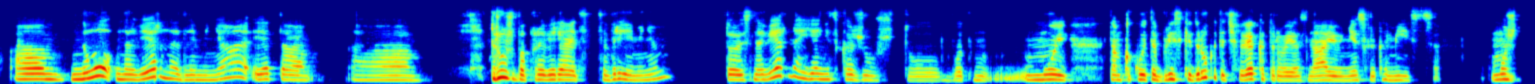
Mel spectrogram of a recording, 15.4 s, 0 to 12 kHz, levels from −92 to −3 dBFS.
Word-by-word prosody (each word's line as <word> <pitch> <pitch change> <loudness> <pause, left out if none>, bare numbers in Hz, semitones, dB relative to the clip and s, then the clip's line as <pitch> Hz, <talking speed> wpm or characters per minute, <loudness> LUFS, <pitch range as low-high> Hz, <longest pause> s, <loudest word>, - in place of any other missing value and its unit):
Ам, 215 -2 +4
ну, 260 +11 +7
наверное, 220 +4 +1
для 190 0 -4
меня 220 +11 -4
это, 205 -4 -3 0.4
а, 180 -1 -6 0.8
дружба 230 -6 +7
проверяется 195 -1 0 0.2
временем. 210 +7 -3 0.5
То 200 -1 +1
есть, 190 +1 -2
наверное, 310 +10 0
я 220 -3 -1
не 210 0 -2
скажу, 185 -4 -7
что 160 -1 -12
вот 170 +1 -11
м 170 -3 -9 0.3
мой 190 0 +1 0.4
там 190 -1 -3
какой-то 195 0 +1
близкий 205 +3 0
друг- 275 +8 +2
это 225 - -2
человек, 200 +4 +2
которого 175 -5 -4
я 165 0 -1
знаю 170 0 -1
несколько 175 +3 -7
месяцев. 170 -2 -9 0.5
Может 200 0 -1
195 Hz, 125 wpm, -23 LUFS, 180-215 Hz, 0.8 s, ну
